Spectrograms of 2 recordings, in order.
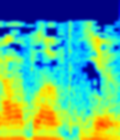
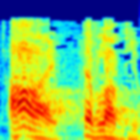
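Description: First: The stress is on the word you. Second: The stress is on the word I. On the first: "just emphasize each word" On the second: "Others don't, but I have loved you"

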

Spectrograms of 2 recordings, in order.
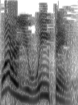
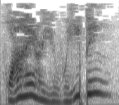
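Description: First: It is asked in a hard, sharp tone. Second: It is asked in a gentle, caring tone. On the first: The asker is impatient with the grief. "Was there a harder edge to it?" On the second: The asker cares about the grief. "Was this asked out of deep concern?"

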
